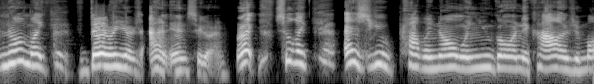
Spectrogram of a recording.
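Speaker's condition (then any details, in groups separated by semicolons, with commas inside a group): Cerebral palsy, severe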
